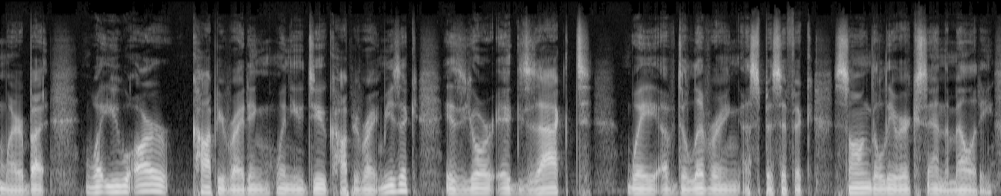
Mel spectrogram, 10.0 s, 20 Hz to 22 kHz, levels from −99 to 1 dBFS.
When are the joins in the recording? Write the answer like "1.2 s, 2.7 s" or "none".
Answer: 3.8 s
